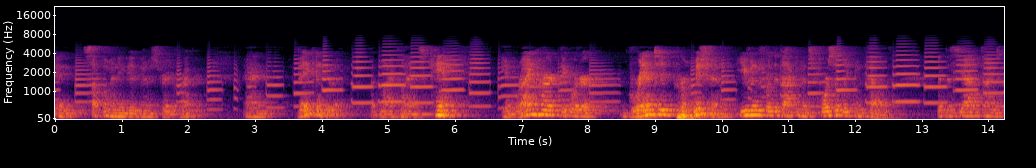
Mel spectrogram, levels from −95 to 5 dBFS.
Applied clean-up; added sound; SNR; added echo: none; Trumpet; 12 dB; reverberation time 0.9 s.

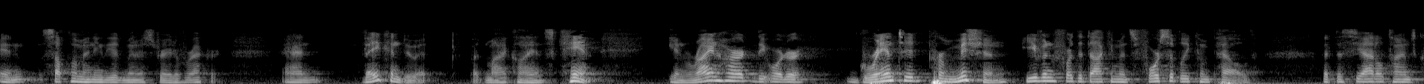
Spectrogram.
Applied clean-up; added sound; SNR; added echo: none; none; none; none.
